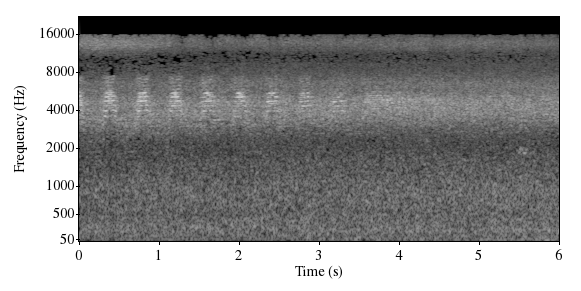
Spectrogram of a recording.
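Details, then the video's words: High, hissing cicada song in a summer forest in Seoul, Korea: evenly spaced pulses about two or three per second at first, then merging into a steady buzz, over a constant rushing background. "cicada sound"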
